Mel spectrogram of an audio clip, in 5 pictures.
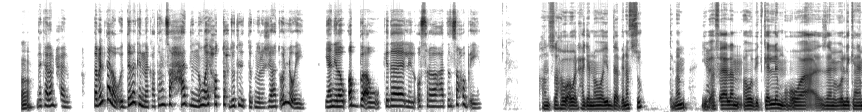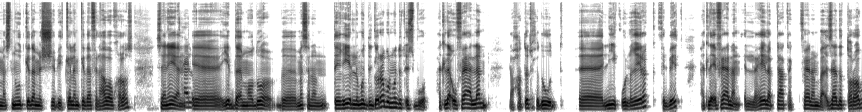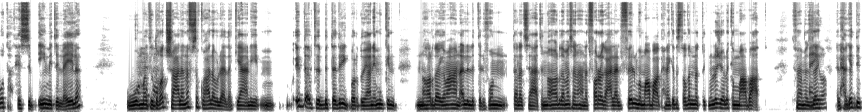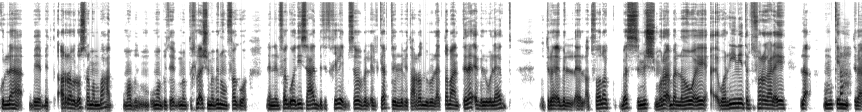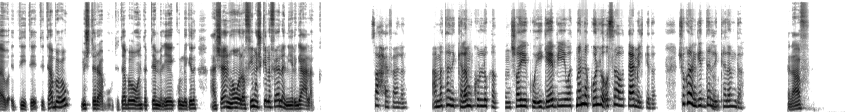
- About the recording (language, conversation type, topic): Arabic, podcast, إزاي بتحدد حدود لاستخدام التكنولوجيا مع أسرتك؟
- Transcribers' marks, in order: other background noise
